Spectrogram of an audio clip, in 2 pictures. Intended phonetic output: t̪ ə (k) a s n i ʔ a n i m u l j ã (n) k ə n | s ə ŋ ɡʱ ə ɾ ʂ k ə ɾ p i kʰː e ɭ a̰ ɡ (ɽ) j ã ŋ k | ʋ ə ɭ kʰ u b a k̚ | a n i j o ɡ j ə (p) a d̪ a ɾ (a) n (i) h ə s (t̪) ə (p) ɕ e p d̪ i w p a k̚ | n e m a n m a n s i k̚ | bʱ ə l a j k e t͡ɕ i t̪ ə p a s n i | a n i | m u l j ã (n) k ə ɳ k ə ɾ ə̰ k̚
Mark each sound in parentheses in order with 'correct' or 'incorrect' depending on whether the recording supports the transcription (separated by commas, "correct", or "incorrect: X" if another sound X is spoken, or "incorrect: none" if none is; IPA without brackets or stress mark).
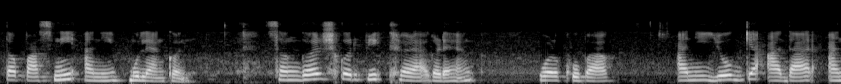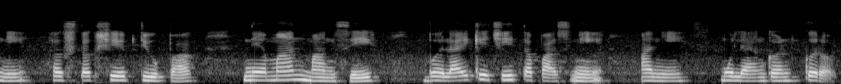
incorrect: p, incorrect: ŋ, correct, incorrect: ʔ, correct, correct, correct, incorrect: k, incorrect: ŋ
